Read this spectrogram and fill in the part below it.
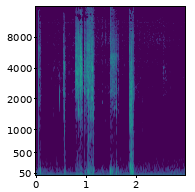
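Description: A book page rustles as it turns.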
